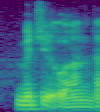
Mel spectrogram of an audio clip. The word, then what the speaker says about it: Midtjylland: Am I saying that right? – Midtjylland, that's it.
